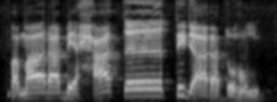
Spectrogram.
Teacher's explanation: تا کو تا میں ادغام کیا تو اس وجہ سے تجارت کی تا پر تشدید آ گئی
